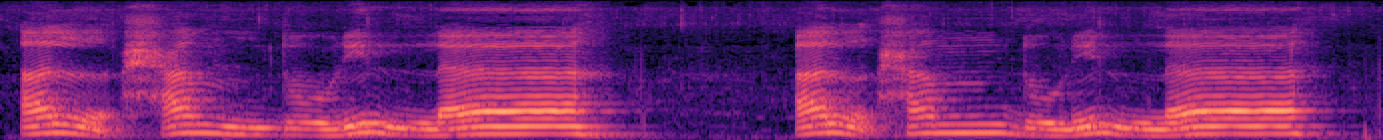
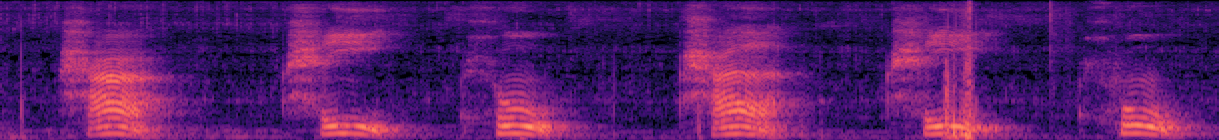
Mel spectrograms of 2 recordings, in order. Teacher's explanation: Huruf yang berada di tengah tenggorokan yaitu huruf H · Nah, hurufnya keluar dari tenggorokan.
